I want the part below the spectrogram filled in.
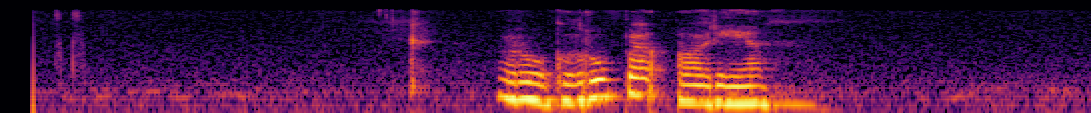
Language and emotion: Russian, neutral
